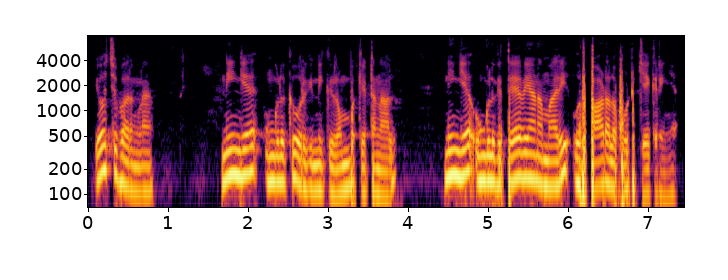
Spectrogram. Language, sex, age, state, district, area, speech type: Tamil, male, 18-30, Tamil Nadu, Salem, rural, spontaneous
